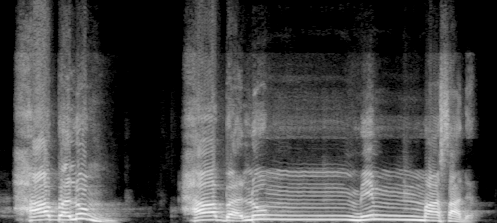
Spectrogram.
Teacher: Tanwin di depan bertemu dengan huruf mim. Maka dia wajib dibaca dengung. Itulah idgham biguna.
